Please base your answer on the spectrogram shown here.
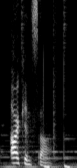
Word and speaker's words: Arkansas: you said Mississippi Mississippi Ken AR Kansas Arkansas I hope I'm saying it right Arkansas the correct answer is Arkansas okay and it's one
